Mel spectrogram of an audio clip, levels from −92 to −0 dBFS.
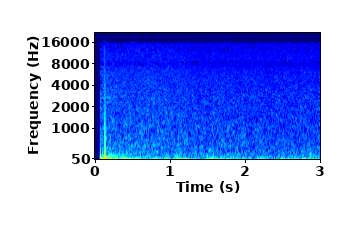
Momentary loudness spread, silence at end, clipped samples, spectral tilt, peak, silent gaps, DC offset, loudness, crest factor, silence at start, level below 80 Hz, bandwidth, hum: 8 LU; 0 s; under 0.1%; -3.5 dB/octave; -26 dBFS; none; under 0.1%; -52 LUFS; 18 dB; 0.05 s; -48 dBFS; 16.5 kHz; none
